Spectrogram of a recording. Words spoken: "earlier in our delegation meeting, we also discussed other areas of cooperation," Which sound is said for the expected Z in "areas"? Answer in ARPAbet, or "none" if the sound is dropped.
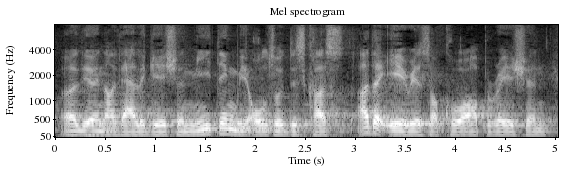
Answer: S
